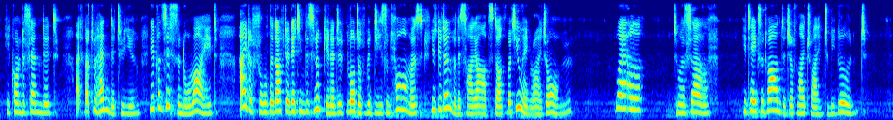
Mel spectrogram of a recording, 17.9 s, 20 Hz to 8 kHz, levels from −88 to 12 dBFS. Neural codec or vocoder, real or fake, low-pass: autoencoder, 22.05 kHz, a latent of 192 numbers a frame, VITS, trained on one speaker; fake; 7.2 kHz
